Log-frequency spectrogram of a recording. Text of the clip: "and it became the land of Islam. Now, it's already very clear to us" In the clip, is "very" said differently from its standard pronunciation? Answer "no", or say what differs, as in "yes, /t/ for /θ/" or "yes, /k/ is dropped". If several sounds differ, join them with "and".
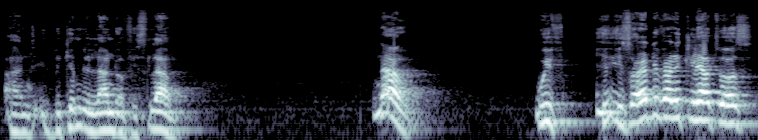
no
